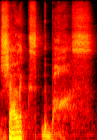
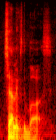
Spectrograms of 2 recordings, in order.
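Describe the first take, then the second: First: It is said loudly with strong emphasis. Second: It is said plainly, without extra emphasis. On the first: The speaker calls it right. "you gotta say that with some emphasis" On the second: The speaker calls it wrong. "You can't just say Chalix the boss"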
